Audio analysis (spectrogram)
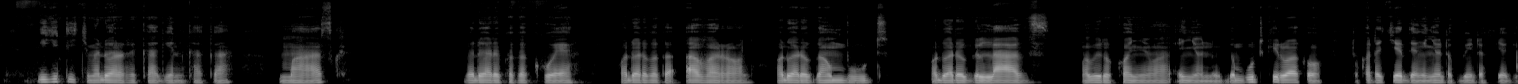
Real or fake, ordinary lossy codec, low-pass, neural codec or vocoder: real; none; none; none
